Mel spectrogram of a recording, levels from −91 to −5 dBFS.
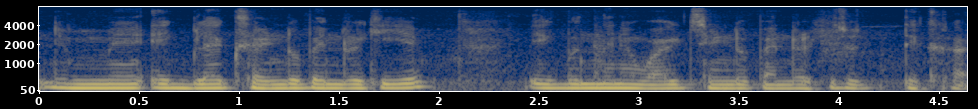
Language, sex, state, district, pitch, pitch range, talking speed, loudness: Hindi, male, Uttar Pradesh, Gorakhpur, 135 Hz, 130-140 Hz, 235 wpm, -29 LUFS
